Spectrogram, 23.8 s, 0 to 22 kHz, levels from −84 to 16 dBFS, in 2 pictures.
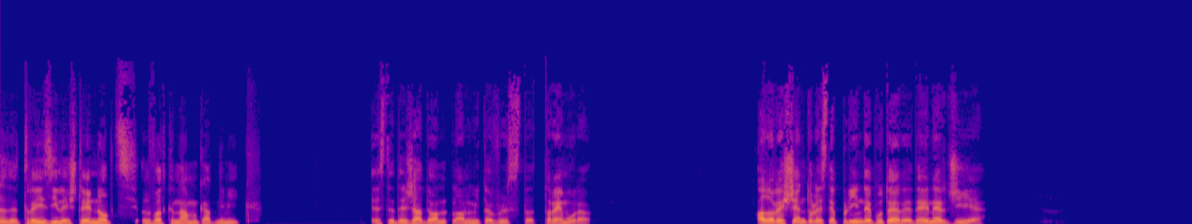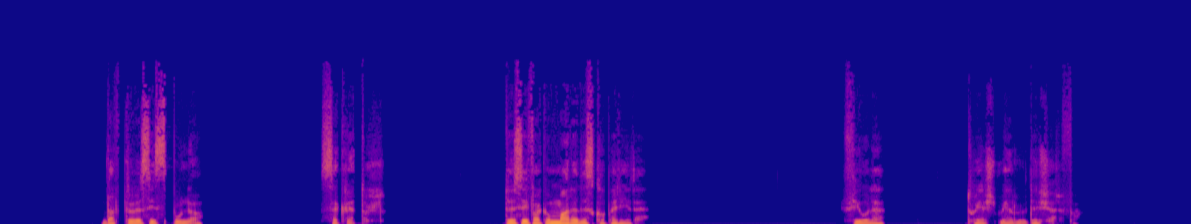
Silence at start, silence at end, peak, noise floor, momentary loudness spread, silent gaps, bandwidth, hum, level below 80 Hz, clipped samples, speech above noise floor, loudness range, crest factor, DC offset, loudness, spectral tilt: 0 s; 1.35 s; -2 dBFS; -89 dBFS; 17 LU; none; 15.5 kHz; none; -48 dBFS; under 0.1%; 68 dB; 11 LU; 22 dB; under 0.1%; -21 LUFS; -6 dB/octave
